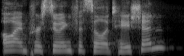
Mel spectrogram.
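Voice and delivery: hesitant, tentative tone. Imitating how they sound as if asking permission, mock-tentative. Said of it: "I sound like I'm asking permission. ... So it sounds something like".

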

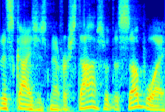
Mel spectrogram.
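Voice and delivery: ordinary talk

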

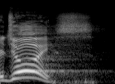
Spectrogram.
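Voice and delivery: all-out exclamation, very high, shrill and loud. Reading a Bible passage aloud and retrying the word as a bigger exclamation. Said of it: "I think I can do better".

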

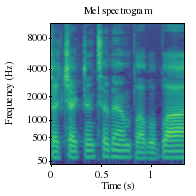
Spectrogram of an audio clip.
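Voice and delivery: ordinary talk

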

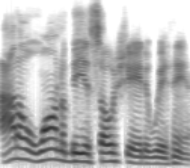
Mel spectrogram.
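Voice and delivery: imitated Southern accent. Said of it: "You have to say that with a Southern accent".

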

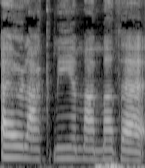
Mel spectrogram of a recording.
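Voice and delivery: put-on English accent slipped into, put on. Speaker acts out what a woman said about the royal family, in an English accent. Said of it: "sorry, that's an English accent".

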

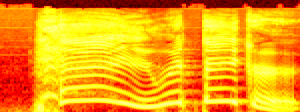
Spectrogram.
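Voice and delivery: very high voice, breaking and cracking. Retell Butch calling out to Rick Baker by the editing rooms, imitating Butch's voice cracking. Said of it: "his voice cracked and everything else".

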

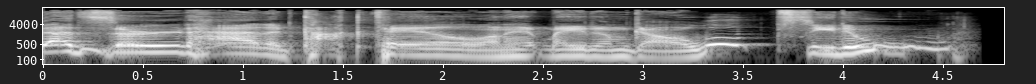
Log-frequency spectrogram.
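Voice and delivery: bad, shrill, loud squealing voice with wild swoops. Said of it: "Bill Cosby and my bad voices".

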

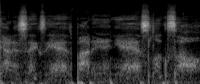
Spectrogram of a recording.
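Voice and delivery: soft, unvoiced, sleazy whisper. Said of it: "Let me whisper in your ear".

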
